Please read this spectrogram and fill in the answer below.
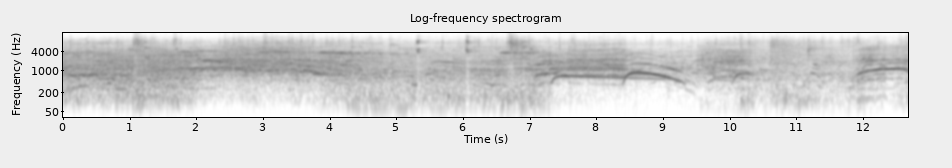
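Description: Indoor volleyball rally: the ball is struck a few times and sneakers squeak on the court in a cluster of short squeals near the end, over steady spectator chatter and calls.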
